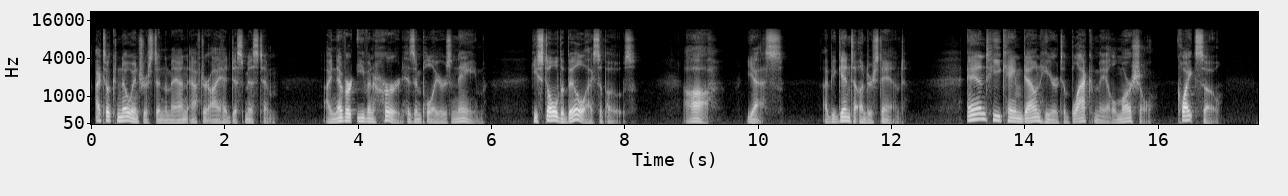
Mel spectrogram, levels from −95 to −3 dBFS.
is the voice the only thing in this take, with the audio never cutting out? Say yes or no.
yes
